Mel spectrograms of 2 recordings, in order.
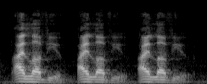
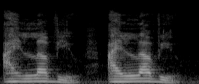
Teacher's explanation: if I want to be very clear with my pronunciation, I will probably switch to a light L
